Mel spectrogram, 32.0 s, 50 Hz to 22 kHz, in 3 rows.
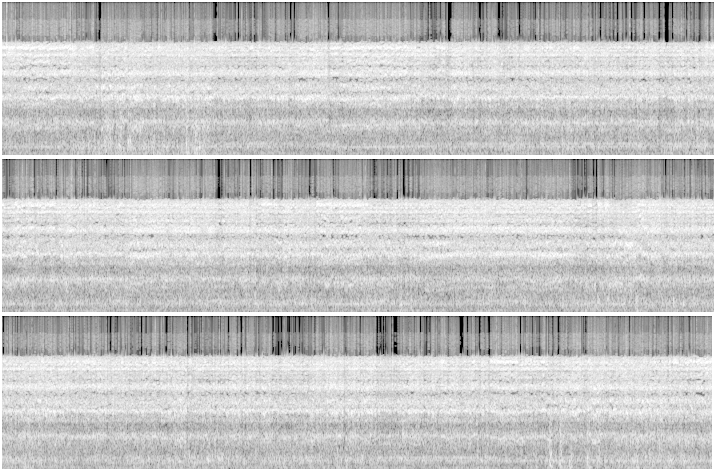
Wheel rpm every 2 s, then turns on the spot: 230, 230, 230, 230, 230, 230, 230, 230, 230, 220, 230, 230, 230, 230, 230, 230.
none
